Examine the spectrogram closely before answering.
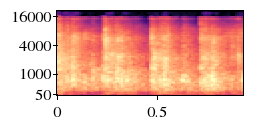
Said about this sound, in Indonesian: Aplaus untuk SDN Batas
